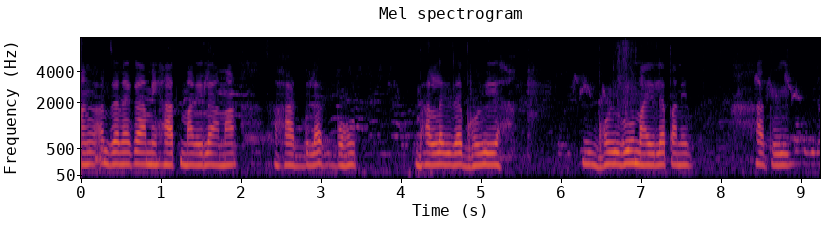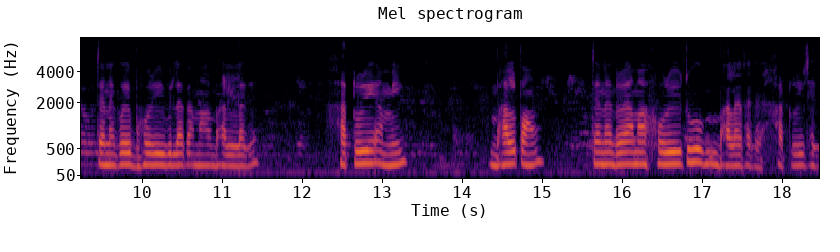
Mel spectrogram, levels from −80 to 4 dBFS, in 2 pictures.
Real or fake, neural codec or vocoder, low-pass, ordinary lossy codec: real; none; none; none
